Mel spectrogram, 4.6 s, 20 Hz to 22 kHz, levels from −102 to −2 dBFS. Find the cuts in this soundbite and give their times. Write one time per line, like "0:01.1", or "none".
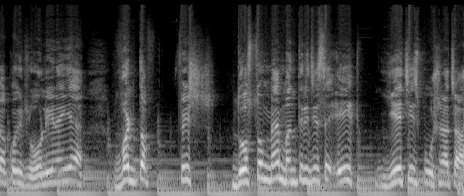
none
